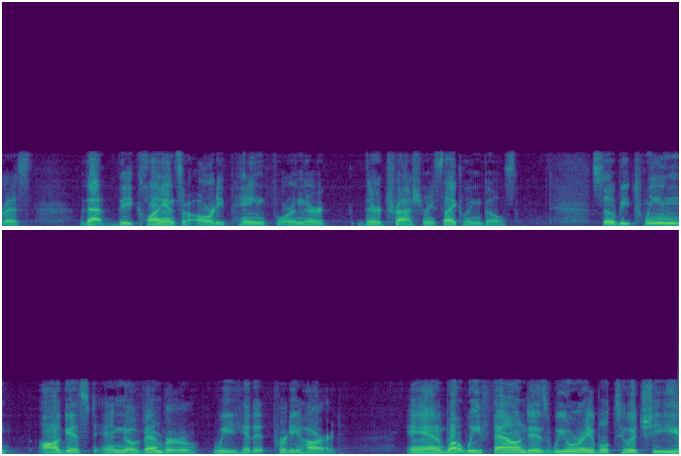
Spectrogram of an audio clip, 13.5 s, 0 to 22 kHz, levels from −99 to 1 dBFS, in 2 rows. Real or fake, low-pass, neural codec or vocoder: fake; 7.2 kHz; vocoder, 44.1 kHz, 128 mel bands, Pupu-Vocoder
